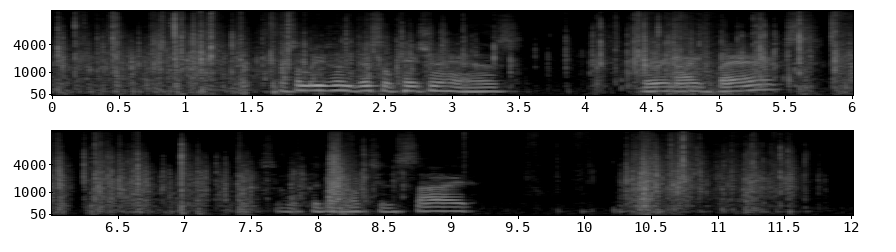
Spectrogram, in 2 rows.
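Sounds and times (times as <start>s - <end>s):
plastic bag crinkling: 0.0s - 8.8s, 10.2s - 12.0s.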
